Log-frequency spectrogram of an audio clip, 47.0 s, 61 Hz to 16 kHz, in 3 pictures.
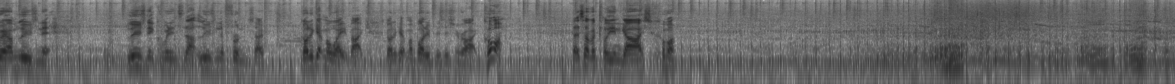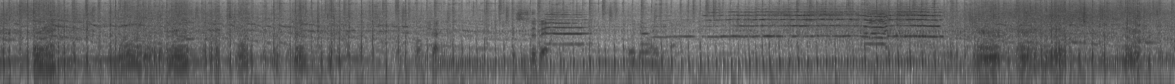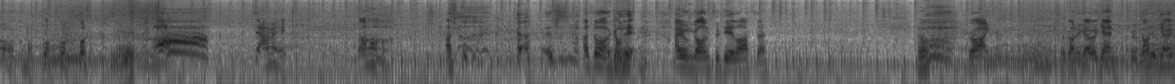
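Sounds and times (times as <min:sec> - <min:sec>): motorcycle engine revving: 0:00.0 - 0:47.0
water splashing: 0:12.7 - 0:14.1
high-pitched squeal: 0:22.5 - 0:34.1.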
